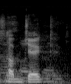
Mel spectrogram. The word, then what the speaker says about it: subject: It is only stress that makes them a verb. Action word. Homographically, as per spelling part, same. Yes, but stress makes them a noun. And stress a makes them an verb. It makes them an action word or verb.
